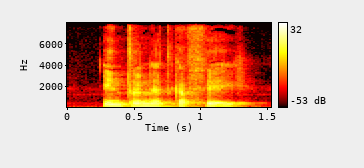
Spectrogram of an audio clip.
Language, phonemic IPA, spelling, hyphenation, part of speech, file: Dutch, /ˈɪn.tər.nɛt.kaːˌfeː/, internetcafé, in‧ter‧net‧café, noun, Nl-internetcafé.ogg
- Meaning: an Internet cafe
